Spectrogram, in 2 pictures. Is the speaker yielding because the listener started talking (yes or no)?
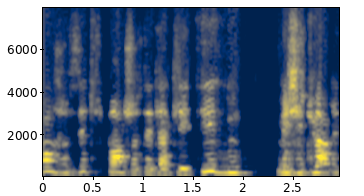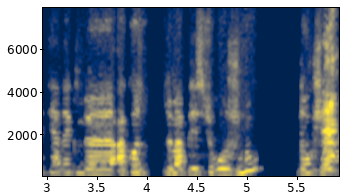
no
